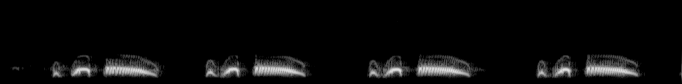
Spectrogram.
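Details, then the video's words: Spotted dove cooing for training a newly caught wild dove: four evenly spaced phrases of two quick rising hooks and a longer descending coo. The phrases come roughly every one and a half seconds, with nothing else audible. "Tiếng chim cu gáy tập bổi chuẩn nhất chim hay"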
